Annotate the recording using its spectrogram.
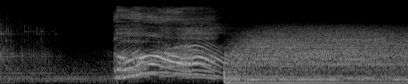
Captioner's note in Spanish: gritos ahogados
